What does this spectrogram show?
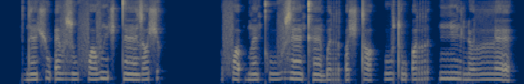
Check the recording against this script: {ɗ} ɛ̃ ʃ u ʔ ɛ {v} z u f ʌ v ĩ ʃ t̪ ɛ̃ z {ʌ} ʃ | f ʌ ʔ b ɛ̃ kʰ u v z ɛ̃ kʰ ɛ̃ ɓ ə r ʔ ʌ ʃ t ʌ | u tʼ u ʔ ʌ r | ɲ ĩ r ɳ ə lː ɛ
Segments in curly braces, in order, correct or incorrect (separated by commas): incorrect, correct, correct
